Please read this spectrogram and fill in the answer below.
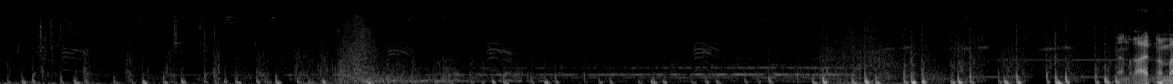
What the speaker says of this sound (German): Dann reiten wir mal eben zurück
